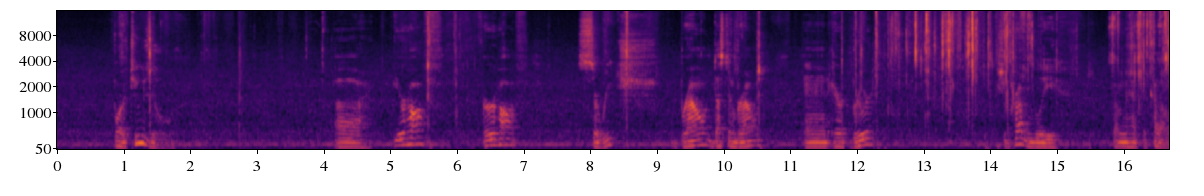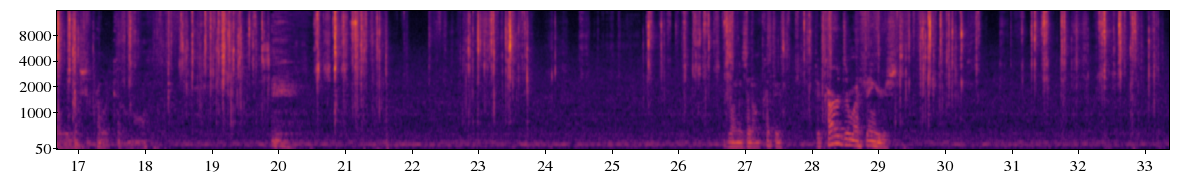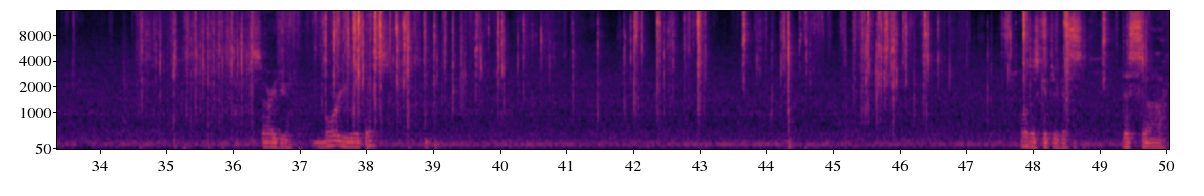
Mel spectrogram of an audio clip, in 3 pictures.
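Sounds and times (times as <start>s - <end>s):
card pack wrappers crinkling: 11.6s - 33.8s, 34.5s - 49.8s.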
